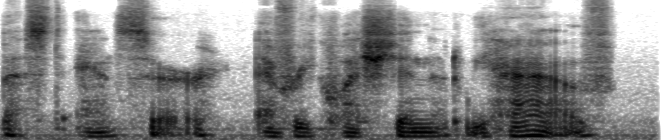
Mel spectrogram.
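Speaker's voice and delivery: very soft, menacing whisper.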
